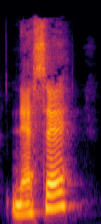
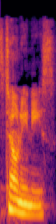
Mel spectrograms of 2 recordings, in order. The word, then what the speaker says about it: Nese: After that, we got Jake Atlas versus Tony, I believe it's pronounced Nese. It's Tony Nese.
